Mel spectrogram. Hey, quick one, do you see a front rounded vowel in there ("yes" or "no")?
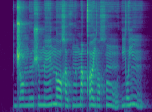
yes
